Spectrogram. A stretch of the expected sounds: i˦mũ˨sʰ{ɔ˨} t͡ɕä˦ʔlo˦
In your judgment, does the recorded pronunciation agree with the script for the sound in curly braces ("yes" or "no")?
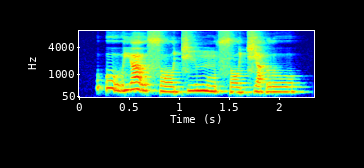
yes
